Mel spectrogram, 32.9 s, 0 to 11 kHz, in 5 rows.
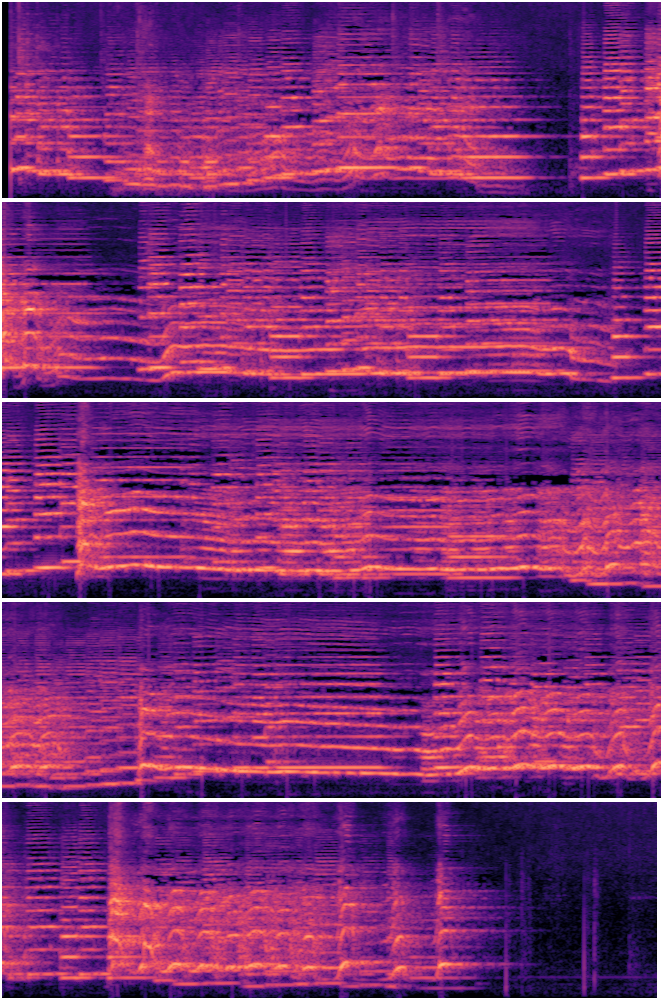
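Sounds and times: alto saxophone melody: 0.1s - 31.4s
dog howling: 6.5s - 12.7s, 14.0s - 20.4s, 21.1s - 26.6s, 27.5s - 31.0s.

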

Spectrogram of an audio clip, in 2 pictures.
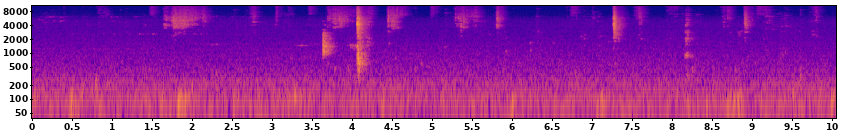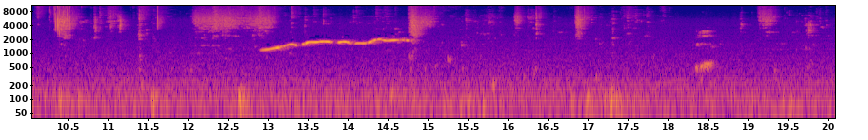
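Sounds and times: person whistling rising note: 12.8s - 14.8s.

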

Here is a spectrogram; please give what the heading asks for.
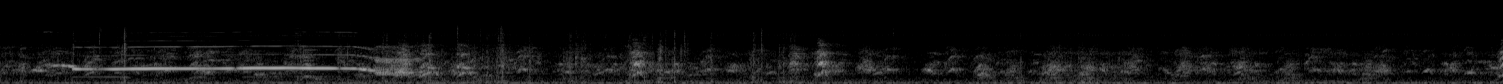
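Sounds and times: dog howling: 0.0s - 7.2s.

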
